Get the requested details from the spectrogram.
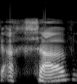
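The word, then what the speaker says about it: עכשיו: So to indicate that it is a V sound at the end, a yod is placed before the vav. You don't hear this yod at all.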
